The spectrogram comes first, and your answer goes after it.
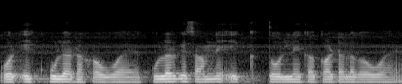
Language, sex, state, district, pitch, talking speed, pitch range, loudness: Hindi, male, Uttar Pradesh, Shamli, 120 Hz, 240 wpm, 115-125 Hz, -16 LUFS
